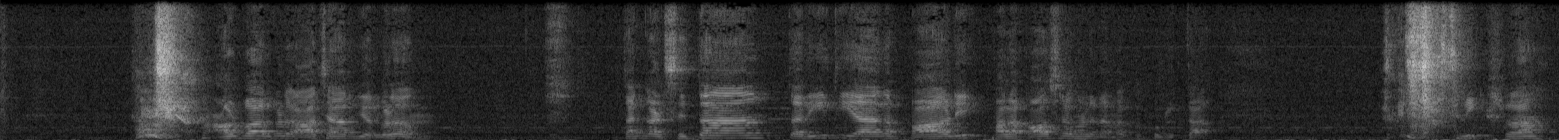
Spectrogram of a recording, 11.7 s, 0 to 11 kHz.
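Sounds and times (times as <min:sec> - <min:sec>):
sneeze: 0:01.0 - 0:01.6, 0:10.4 - 0:11.0
speech: 0:01.5 - 0:03.3, 0:04.1 - 0:09.2, 0:10.4 - 0:11.6.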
